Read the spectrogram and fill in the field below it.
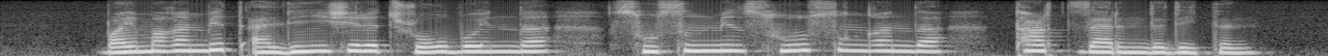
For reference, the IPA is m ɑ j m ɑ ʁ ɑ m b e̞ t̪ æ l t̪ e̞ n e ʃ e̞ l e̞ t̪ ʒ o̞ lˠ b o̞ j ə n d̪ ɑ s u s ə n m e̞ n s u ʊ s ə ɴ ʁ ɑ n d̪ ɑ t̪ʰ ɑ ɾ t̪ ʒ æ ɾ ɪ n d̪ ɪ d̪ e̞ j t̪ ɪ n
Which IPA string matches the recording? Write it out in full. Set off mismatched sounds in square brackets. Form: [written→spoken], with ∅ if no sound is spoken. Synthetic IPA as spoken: [m→b] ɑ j m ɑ ʁ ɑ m b e̞ t̪ æ l [t̪→d̪] e̞ n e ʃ e̞ [l→ɾ] e̞ t̪ ʒ o̞ lˠ b o̞ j ə n d̪ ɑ s u s ə n m e̞ n s u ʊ s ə ɴ ʁ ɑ n d̪ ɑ t̪ʰ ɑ ɾ t̪ [ʒ→z] æ ɾ ɪ n d̪ ɪ d̪ e̞ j t̪ ɪ n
